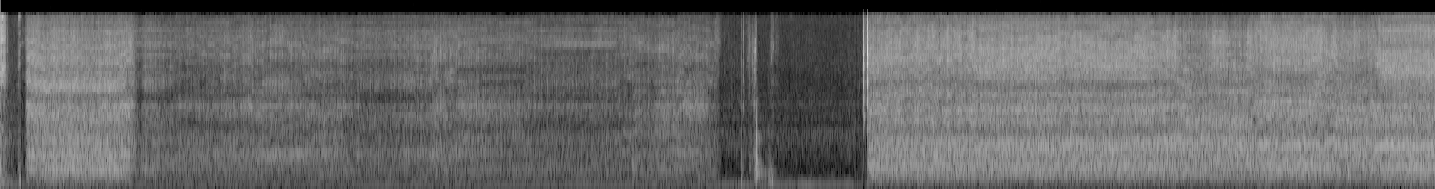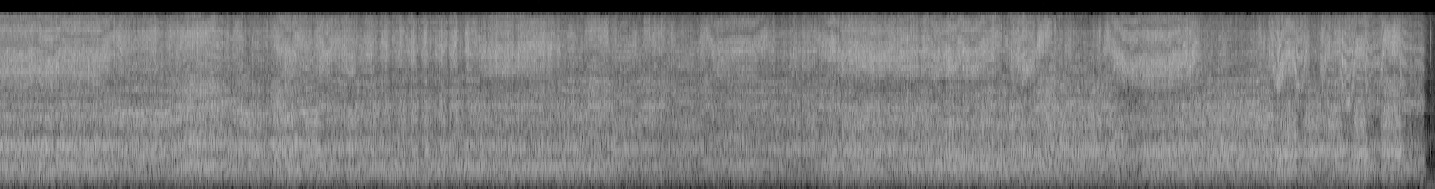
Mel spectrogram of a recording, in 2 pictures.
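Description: Handheld gas torch lighting with a sharp click about nine seconds in, then burning with a steady hiss as it heats steel nuts to force a heat patina on them. Before it, fainter shop noise and a few small clicks.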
